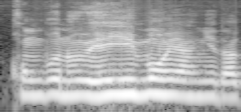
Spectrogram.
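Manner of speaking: 목소리를 높여 꾸짖는 흉내; 고모처럼 크게 나무라듯; 야단치는 고모. Retold or imitated. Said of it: "또 야단치고". (큰 소리로 야단치는 흉내)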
